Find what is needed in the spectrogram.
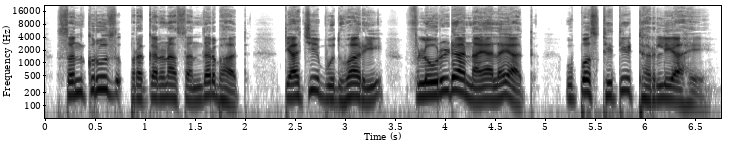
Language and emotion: Marathi, neutral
